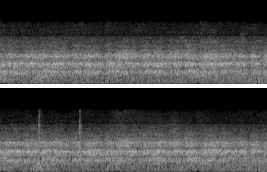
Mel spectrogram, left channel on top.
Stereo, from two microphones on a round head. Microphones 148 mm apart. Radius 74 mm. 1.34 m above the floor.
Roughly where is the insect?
Centre.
